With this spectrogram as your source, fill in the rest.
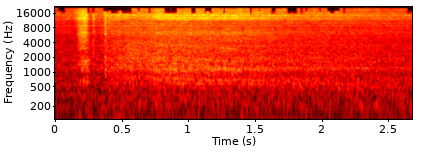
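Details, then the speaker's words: Lincoln Aviator engine after IAC valve cleaning and idle relearn, throttle blipped from idle: revs rise and settle smoothly without stumbling or hunting, where it previously hesitated at lights. Normal throttle response. "now I can hear all the cold air coming in yeah that's how it should be"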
